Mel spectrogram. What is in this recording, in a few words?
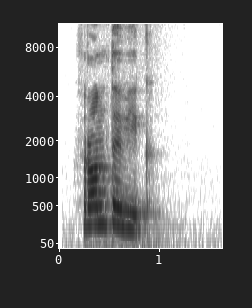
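"фронтӧвик", Komi, female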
